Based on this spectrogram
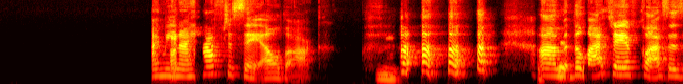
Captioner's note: laughs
